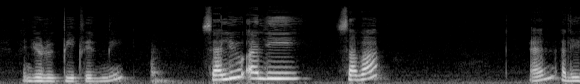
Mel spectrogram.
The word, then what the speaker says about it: salut: Again, you see the T is, we don't pronounce, it's silent. Salut. And again the intonation. Salut Ali, salut.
